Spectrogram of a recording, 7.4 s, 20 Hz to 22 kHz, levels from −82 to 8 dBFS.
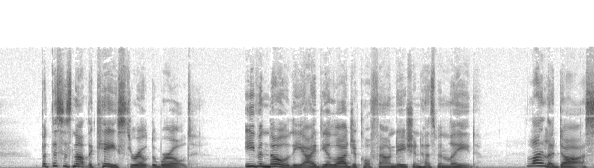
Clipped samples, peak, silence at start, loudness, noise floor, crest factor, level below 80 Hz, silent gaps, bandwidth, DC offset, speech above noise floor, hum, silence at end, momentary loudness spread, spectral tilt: under 0.1%; -4 dBFS; 0.5 s; -19 LUFS; -48 dBFS; 14 dB; -66 dBFS; none; 16 kHz; under 0.1%; 30 dB; none; 0 s; 8 LU; -4 dB/octave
